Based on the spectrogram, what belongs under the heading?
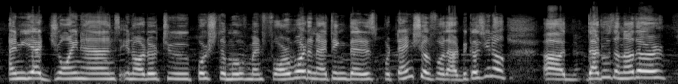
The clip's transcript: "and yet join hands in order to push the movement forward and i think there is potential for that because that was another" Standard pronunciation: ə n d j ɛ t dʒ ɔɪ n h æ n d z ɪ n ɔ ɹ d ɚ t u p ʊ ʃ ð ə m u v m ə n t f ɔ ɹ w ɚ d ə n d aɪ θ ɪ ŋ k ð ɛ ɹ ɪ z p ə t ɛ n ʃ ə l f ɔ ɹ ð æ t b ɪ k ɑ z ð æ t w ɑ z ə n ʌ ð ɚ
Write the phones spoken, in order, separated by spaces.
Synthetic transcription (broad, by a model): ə n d j ɛ t dʒ ɔɪ n h æ n d z ɪ n ɔ ɹ d ɚ t u p ʊ ʃ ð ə m u v m ə n t f ɔ ɹ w ɚ d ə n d aɪ t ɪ ŋ k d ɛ ɹ ɪ z p ə t ɛ n ʃ ə l f ɔ ɹ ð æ t b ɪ k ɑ z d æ t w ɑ z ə n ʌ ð ɚ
